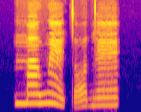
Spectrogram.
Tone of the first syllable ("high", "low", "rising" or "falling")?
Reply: high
